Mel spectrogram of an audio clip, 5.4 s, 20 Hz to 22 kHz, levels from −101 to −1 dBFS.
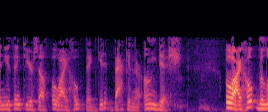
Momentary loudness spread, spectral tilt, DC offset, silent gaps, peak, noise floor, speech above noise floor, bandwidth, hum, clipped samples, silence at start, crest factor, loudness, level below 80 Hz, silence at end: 20 LU; -4 dB/octave; under 0.1%; none; -6 dBFS; -57 dBFS; 28 dB; 5.8 kHz; none; under 0.1%; 0 s; 22 dB; -28 LUFS; -66 dBFS; 0 s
